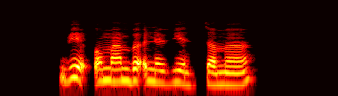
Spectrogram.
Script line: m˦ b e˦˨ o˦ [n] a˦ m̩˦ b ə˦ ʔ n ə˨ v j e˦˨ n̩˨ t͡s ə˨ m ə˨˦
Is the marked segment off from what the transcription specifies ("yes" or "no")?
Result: yes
